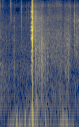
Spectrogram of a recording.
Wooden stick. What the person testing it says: faut que ça craque. Faut entendre le son. Faut que ça craque. Si ça craque pas, c'est parce que c'est pas sec.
